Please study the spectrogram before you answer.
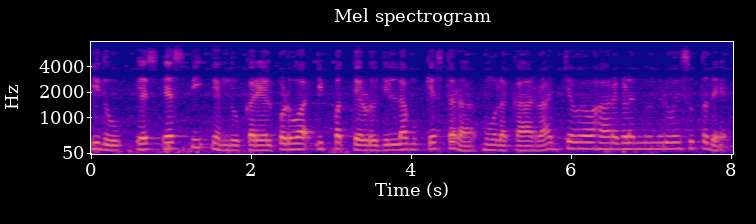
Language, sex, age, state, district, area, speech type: Kannada, male, 30-45, Karnataka, Chikkaballapur, rural, read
